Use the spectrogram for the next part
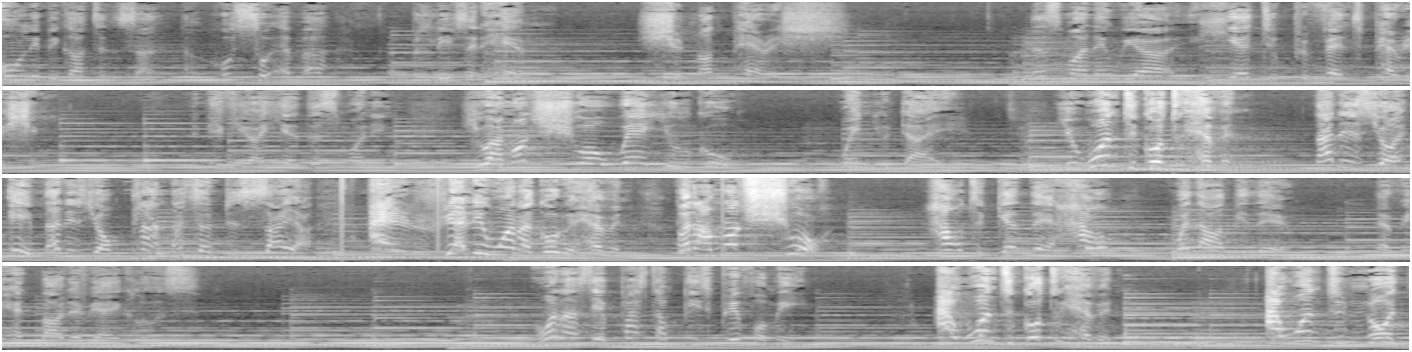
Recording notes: preached at the True Vine Cathedral, Bantama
